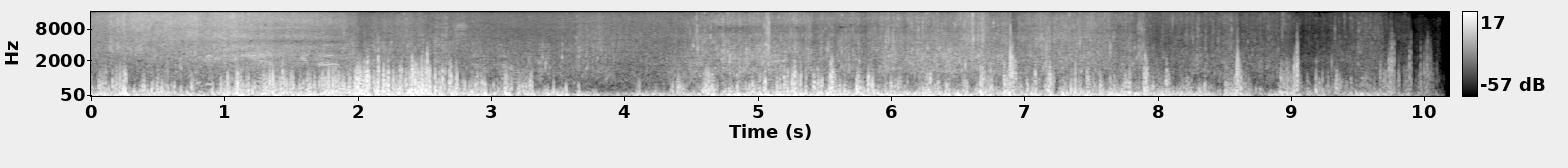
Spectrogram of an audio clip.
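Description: Wind buffeting the microphone: a loud low rumble with crackle that gusts up and down, then cuts off abruptly.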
